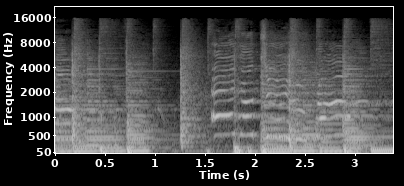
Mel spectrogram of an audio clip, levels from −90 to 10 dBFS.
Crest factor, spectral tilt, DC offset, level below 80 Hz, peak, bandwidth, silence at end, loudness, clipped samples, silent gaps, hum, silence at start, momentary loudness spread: 16 dB; -5.5 dB/octave; under 0.1%; -24 dBFS; -2 dBFS; 16 kHz; 0 s; -19 LUFS; under 0.1%; none; none; 0 s; 8 LU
